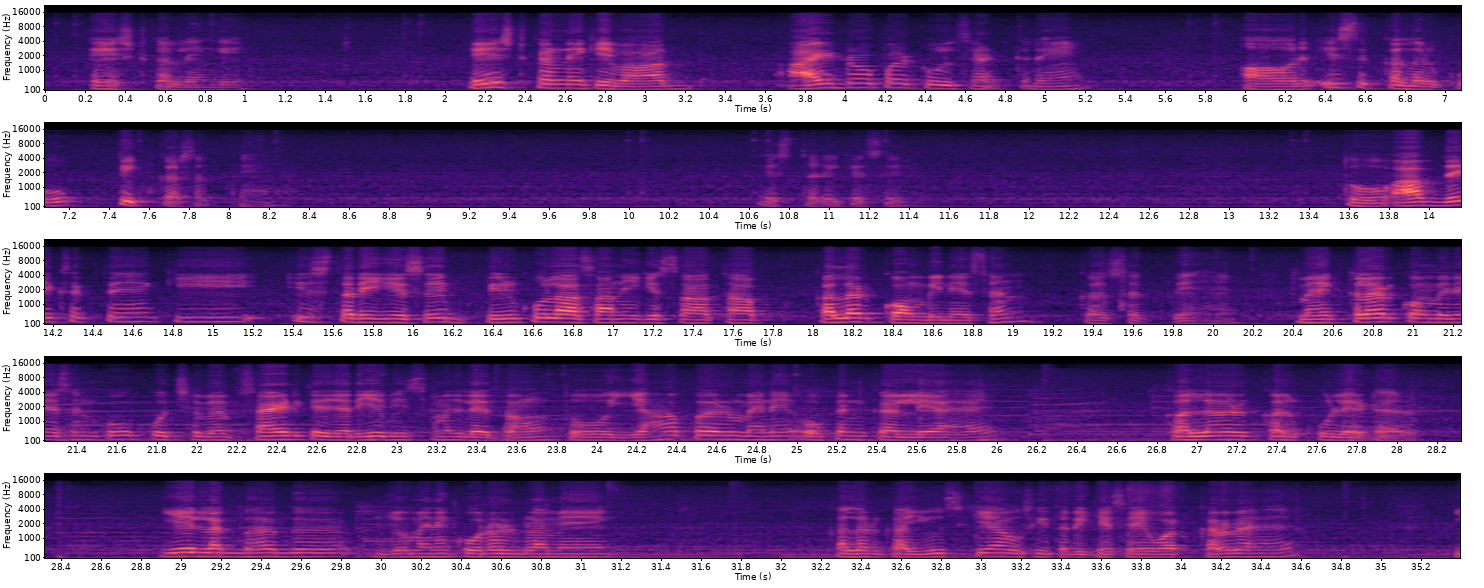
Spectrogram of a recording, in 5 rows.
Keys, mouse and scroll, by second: 0.9 click, 1.5 right click, 2.5 click, 4.6 scroll up 1, 6.5 click, 12.4 scroll down 1, 12.7 click, 14.8 scroll down 1, 16.5 scroll up 1, 23.6 click.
